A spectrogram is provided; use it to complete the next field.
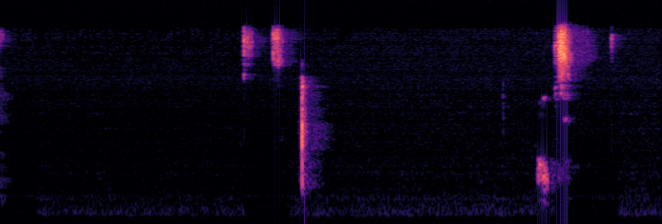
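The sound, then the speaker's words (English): Tarot cards being shuffled for a three-card reading: a few quick snapping riffles, a pause of a couple of seconds, then another brief flurry and a final soft click, against a quiet background. “they wanted one extra shuffle.”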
